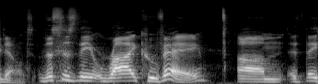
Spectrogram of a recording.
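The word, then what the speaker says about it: Cuvée: this is their Rye Cuvee. We did look up how to pronounce that prior to this video. It is very French. It's not Cuvee. It's not Cuvee, it's Cuvee.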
